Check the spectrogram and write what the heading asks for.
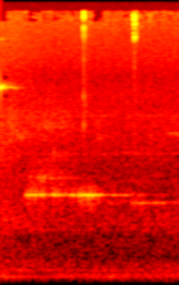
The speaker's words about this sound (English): There's an ice cream truck. I don't believe they have those. And there's an ice cream truck. So there's an ice cream truck out there.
